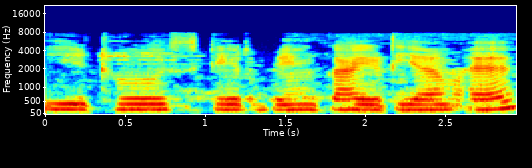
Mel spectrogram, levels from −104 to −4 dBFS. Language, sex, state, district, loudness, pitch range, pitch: Hindi, female, Bihar, Bhagalpur, -15 LUFS, 185-195 Hz, 190 Hz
